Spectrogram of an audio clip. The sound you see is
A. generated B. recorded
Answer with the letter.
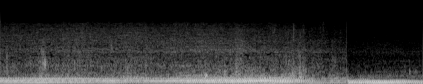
B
